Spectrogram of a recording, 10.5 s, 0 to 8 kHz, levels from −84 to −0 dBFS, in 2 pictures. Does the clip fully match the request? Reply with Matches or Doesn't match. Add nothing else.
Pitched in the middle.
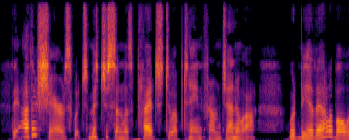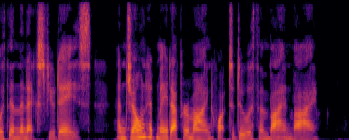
Matches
